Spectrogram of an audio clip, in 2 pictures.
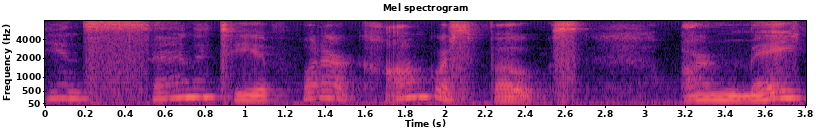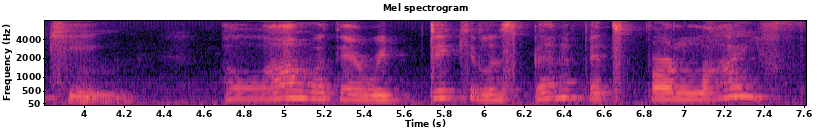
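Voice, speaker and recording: Speaking fairly slowly, a woman uses lively intonation and a fairly high pitch while noticeable background noise carries on behind her. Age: 60s. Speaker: write-in presidential candidate. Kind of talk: political campaign speech. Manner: impassioned.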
